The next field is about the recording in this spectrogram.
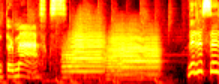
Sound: horn blows sadly

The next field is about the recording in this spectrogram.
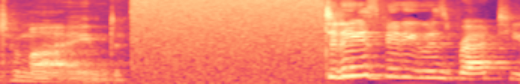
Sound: static plays

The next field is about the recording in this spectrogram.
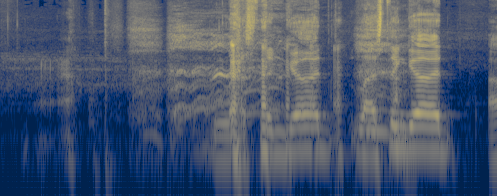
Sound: makes funny noise; group chuckling

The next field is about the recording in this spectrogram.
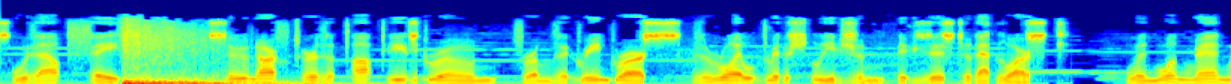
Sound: explosion

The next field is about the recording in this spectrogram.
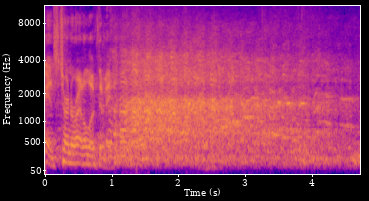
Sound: audience laughing

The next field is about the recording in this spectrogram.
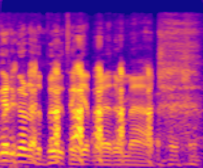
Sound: laughter

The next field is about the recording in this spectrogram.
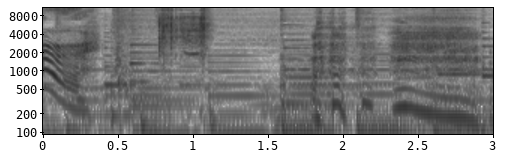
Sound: chuckling

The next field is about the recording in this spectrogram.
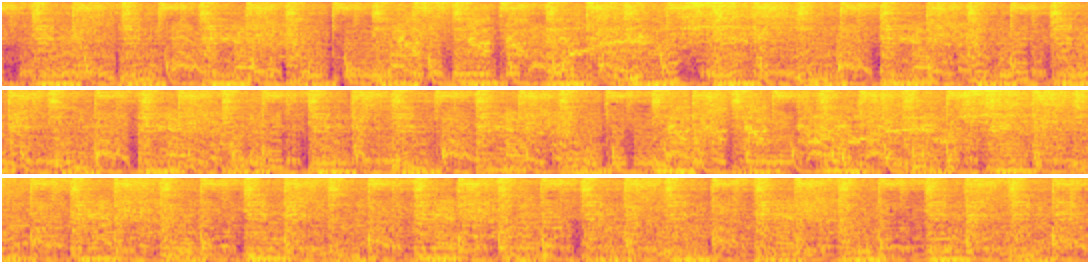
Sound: sweet voice

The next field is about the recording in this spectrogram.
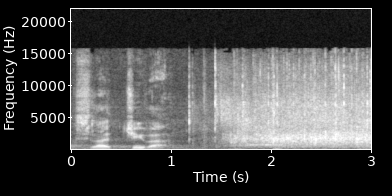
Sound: applause

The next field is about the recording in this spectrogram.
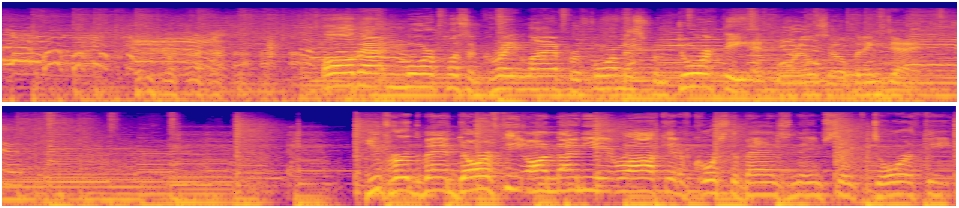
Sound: laughter

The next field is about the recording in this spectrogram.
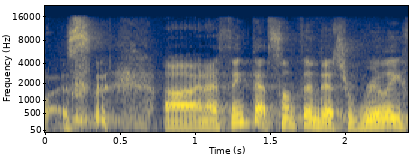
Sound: chuckles

